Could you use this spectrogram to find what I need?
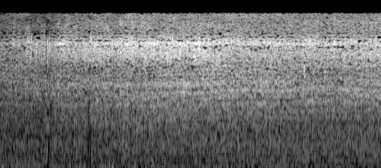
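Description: Food sizzles and crackles loudly in a hot pan.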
